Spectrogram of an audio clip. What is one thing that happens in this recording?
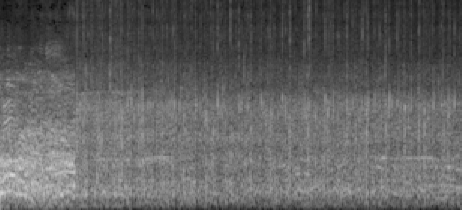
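A stadium crowd applauds.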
